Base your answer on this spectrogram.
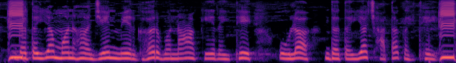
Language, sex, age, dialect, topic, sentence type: Chhattisgarhi, female, 18-24, Western/Budati/Khatahi, agriculture, statement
